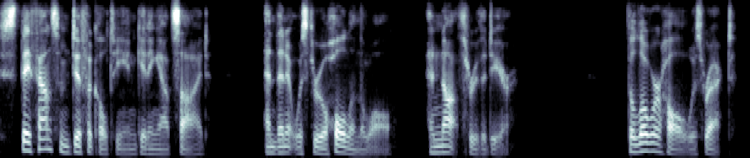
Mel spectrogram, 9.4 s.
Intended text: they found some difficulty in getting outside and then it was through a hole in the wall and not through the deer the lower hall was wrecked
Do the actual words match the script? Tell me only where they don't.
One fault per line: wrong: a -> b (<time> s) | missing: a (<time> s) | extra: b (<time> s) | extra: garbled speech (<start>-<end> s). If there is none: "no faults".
no faults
